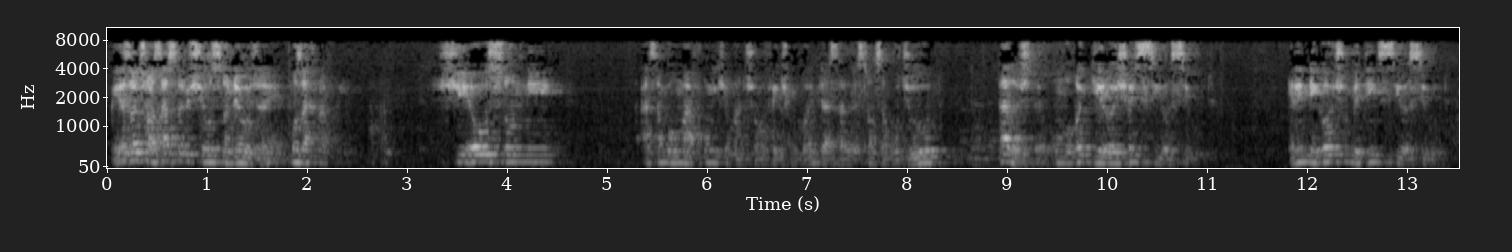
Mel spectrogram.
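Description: A male religious commentator lectures in a pointed, argumentative way and slips in scornful asides. His voice sits fairly high and sounds bright and forceful. He is picked up from a distance in a roomy, echoing space, and the sound is dull and muffled.

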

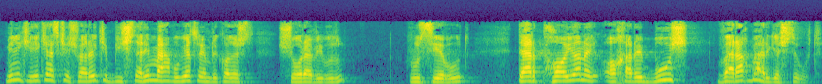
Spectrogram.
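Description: A man's voice: high-pitched, a bit bright, dull audio. A man giving a lecture on politics, addressing the audience with rhetorical questions.

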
